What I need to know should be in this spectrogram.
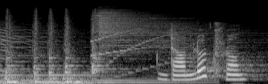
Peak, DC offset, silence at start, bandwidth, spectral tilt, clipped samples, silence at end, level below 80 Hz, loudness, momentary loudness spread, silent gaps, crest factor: -2 dBFS; under 0.1%; 0 s; 15 kHz; -5.5 dB/octave; under 0.1%; 0 s; -34 dBFS; -20 LUFS; 11 LU; none; 18 dB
